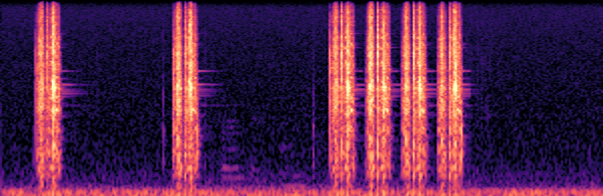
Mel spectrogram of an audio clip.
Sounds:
mechanisms
camera

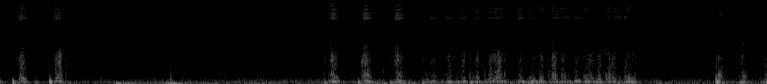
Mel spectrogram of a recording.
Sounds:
writing
home sounds

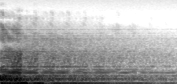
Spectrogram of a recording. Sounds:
musical instrument
organ
keyboard (musical)
music

